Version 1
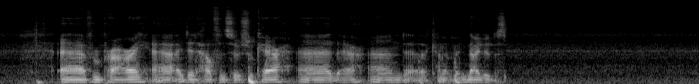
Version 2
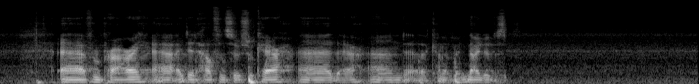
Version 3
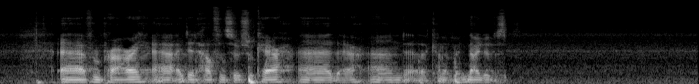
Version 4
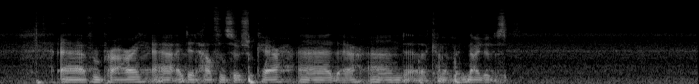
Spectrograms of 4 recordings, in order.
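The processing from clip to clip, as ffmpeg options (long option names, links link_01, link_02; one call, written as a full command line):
ffmpeg -i in.wav -filter_complex "[0:a]asplit=2[link_01][link_02];[link_02]adelay=151.6,volume=-19dB,highshelf=frequency=4000:gain=-3.41[link_03];[link_01][link_03]amix=inputs=2:normalize=0,volume=2dB" out.wav
ffmpeg -i in.wav -af anull out.wav
ffmpeg -i in.wav -af "acompressor=threshold=-28dB:ratio=2,volume=-2dB" out.wav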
